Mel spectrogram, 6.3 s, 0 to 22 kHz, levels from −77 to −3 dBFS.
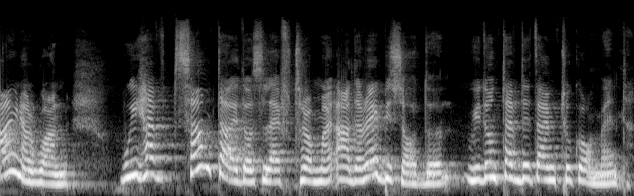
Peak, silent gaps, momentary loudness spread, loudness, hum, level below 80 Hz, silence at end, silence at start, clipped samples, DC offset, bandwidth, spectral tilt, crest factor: -2 dBFS; none; 4 LU; -12 LUFS; none; -48 dBFS; 0 s; 0 s; under 0.1%; under 0.1%; 14.5 kHz; -6 dB/octave; 10 dB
